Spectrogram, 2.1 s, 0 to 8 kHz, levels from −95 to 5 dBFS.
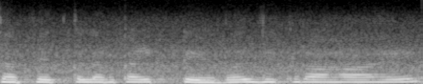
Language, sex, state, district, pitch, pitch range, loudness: Hindi, female, Chhattisgarh, Balrampur, 240 Hz, 235-245 Hz, -13 LUFS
